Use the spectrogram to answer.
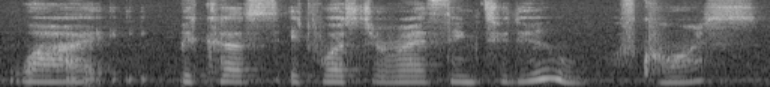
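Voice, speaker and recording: A woman's voice: fairly high pitch, fairly even intonation, a little slow, slight background noise. A woman playing a sly, flirtatious supervillain in a scripted ASMR roleplay, murmuring breathily with teasing hums. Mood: playful, smug. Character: flirtatious, sly female supervillain teasing her hero nemesis.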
